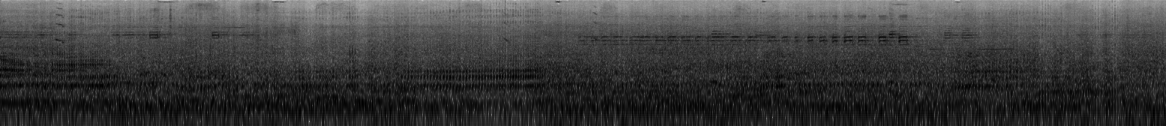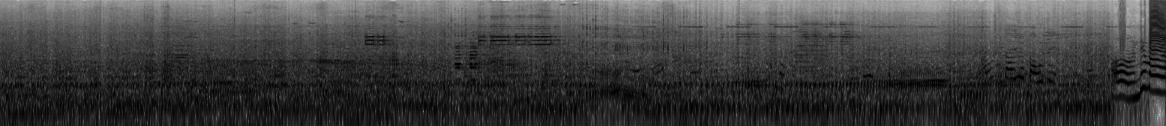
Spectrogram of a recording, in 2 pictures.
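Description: Motorcycle engines running steadily at low speed as a group of riders moves off together, with voices in the background.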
